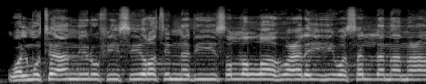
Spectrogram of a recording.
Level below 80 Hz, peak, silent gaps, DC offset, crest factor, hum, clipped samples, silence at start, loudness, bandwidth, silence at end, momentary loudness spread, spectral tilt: -60 dBFS; -2 dBFS; none; under 0.1%; 16 dB; none; under 0.1%; 0.1 s; -18 LUFS; 16 kHz; 0 s; 4 LU; -2.5 dB/octave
